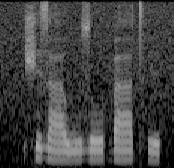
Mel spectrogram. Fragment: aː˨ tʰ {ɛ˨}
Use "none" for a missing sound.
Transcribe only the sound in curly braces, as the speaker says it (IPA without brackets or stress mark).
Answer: ɪ˨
